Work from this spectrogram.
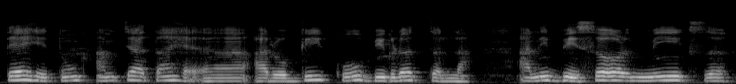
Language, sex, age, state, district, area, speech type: Goan Konkani, female, 45-60, Goa, Tiswadi, rural, spontaneous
